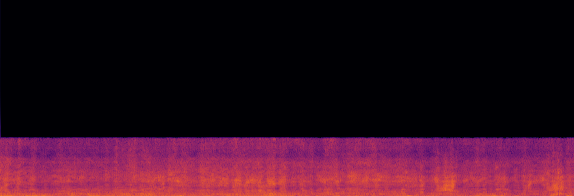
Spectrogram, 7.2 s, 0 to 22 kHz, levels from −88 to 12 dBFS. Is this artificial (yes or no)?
yes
